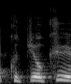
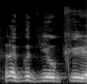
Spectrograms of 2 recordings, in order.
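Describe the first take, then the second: First: Said in the usual way. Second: Laughing. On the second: Real, not acted. Laughs repeating his own blunder.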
